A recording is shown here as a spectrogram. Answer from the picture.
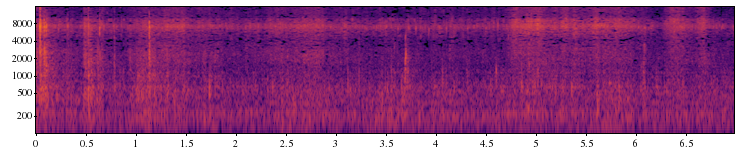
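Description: Pot of coconut milk with taro leaves simmering: soft, steady bubbling with scattered small pops and clicks.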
